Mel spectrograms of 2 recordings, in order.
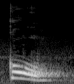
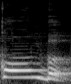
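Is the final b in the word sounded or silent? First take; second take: silent; sounded. First: The final b is silent. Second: The final b is pronounced. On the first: The speaker calls it right. "It is comb" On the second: The speaker calls it wrong. "not comb"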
